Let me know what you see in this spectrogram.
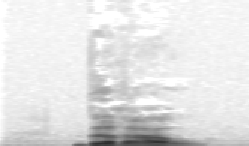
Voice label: "berouw", Dutch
